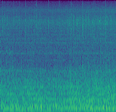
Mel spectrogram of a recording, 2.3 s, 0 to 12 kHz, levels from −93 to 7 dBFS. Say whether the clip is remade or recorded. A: recorded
